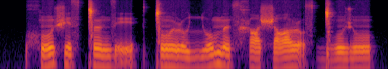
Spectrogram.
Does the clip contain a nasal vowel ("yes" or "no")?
yes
